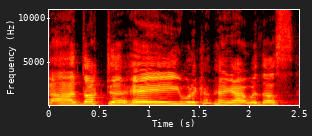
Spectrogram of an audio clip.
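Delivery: hammed-up cheery call to the Doctor; imitating a chummy host; friendly mock invite. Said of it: "He's like".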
